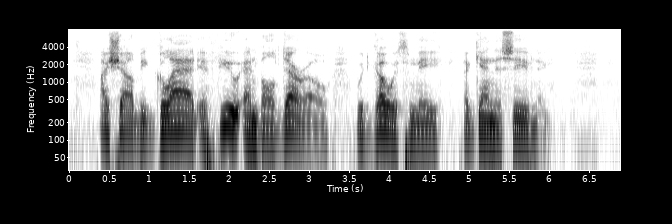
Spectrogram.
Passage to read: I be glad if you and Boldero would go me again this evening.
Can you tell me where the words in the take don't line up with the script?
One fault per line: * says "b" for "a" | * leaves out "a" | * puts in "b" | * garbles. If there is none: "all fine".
* puts in "shall"
* puts in "with"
